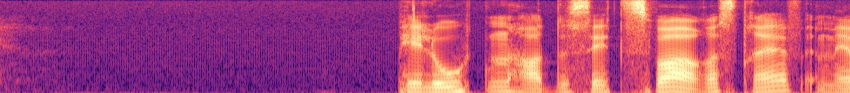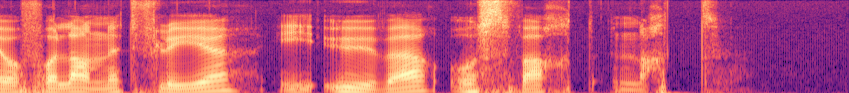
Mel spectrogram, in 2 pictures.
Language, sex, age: Norwegian, male, 30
